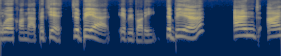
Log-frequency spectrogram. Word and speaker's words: De Beer: I've pretty much had everything, and I try and explain it as beer. You do the whole, you're chugging down a beer. I'm de Beer.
